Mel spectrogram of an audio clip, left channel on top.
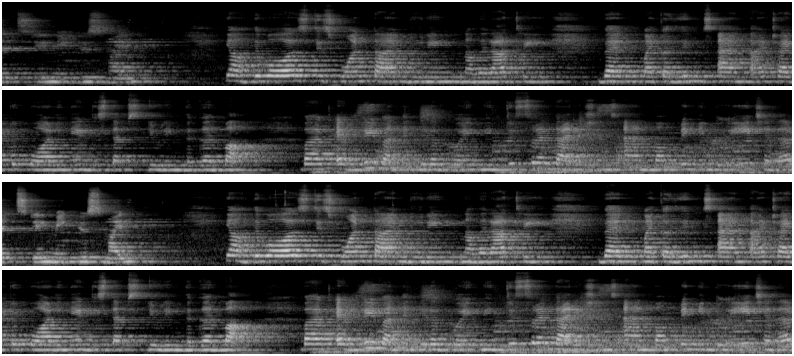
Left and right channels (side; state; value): left; quieter; 3.7 dB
